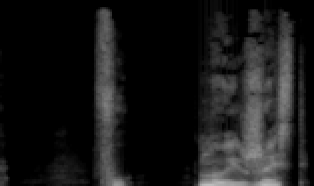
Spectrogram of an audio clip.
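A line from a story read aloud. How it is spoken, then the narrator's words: Breathed out. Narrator (Russian): выдохнула Настя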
